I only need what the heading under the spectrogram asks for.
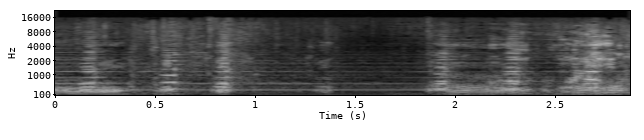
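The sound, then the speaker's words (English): A pig grunts and oinks in several fairly loud bursts, falling quiet briefly in the middle before a longer run of snorty grunting resumes. “And the captain is a pig.”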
